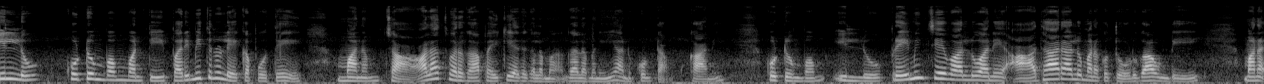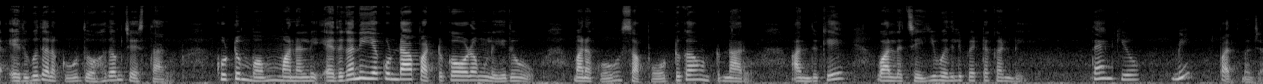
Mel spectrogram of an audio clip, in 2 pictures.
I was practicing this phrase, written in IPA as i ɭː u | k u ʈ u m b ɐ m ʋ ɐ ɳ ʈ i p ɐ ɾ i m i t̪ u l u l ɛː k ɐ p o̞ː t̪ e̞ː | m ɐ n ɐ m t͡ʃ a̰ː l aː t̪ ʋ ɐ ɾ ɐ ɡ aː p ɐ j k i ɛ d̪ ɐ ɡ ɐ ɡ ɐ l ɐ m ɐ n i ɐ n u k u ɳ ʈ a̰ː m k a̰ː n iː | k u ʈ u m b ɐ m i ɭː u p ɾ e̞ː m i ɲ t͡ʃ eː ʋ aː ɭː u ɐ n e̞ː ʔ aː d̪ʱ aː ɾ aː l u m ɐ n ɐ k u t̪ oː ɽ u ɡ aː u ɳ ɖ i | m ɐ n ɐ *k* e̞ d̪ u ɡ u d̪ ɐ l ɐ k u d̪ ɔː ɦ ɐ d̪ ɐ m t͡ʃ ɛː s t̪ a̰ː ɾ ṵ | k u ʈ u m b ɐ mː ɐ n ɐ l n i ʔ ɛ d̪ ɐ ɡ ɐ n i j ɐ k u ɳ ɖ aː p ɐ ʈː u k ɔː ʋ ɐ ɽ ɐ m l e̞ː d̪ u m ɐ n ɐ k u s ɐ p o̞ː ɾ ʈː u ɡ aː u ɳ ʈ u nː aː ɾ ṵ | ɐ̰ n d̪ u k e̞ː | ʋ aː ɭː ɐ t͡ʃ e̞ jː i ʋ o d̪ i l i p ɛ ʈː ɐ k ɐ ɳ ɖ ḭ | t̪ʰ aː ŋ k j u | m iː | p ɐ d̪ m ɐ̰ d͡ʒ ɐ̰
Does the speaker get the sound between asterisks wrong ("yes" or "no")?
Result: yes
